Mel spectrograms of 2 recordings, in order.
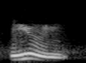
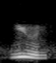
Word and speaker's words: Yun: Oh, well, you can either pretend that it's the U is two O's. It's a strong U. So just put like a silent E at the end or do whatever you have to do, but it's Yun, yes.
